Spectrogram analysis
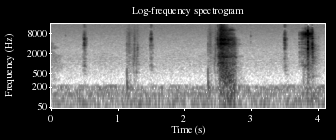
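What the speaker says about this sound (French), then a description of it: "Arrêtez de jouer avec cette porte." Door creaking and moving in the horror video game Phasmophobia, a few short thumps and scrapes with one louder sweeping creak in the middle over a steady low hum.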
